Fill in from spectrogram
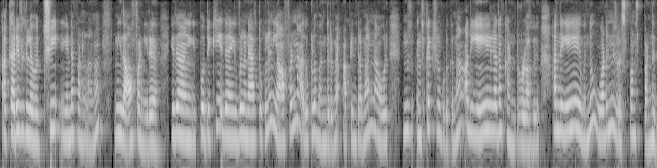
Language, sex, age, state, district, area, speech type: Tamil, female, 18-30, Tamil Nadu, Madurai, urban, spontaneous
